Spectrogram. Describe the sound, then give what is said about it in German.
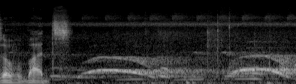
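Distant chimpanzee calls echo through the forest of Kibale National Park: a couple of drawn-out, rising and falling hoots over steady background ambience, with a brief voice at the very start. “Die Schimpansen sind an manchen Stellen im Wald aus der Ferne zu hören.”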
